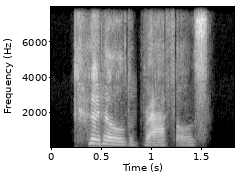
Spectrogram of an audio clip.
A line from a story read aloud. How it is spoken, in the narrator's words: I chuckled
